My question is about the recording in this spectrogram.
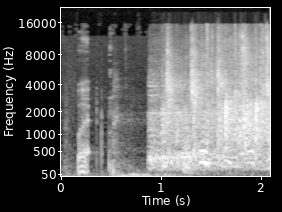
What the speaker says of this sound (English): And then everybody applauds.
